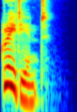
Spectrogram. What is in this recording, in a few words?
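"gradient", English, British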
